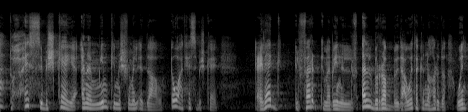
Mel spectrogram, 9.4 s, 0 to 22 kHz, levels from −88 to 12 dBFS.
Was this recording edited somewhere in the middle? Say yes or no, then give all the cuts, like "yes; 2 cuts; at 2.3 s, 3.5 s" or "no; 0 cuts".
no; 0 cuts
